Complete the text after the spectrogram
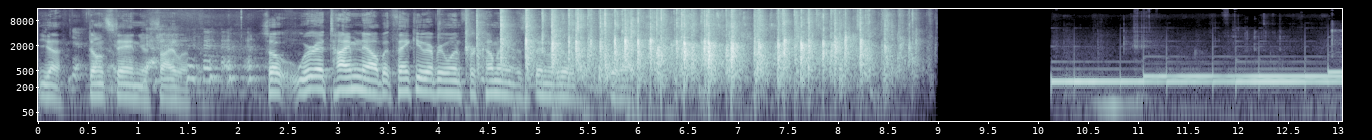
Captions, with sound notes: - Yeah, don't stay in your silo. So, we're at time now, but thank you everyone for coming. It's been a real delight. (audience applauding) (gentle music)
